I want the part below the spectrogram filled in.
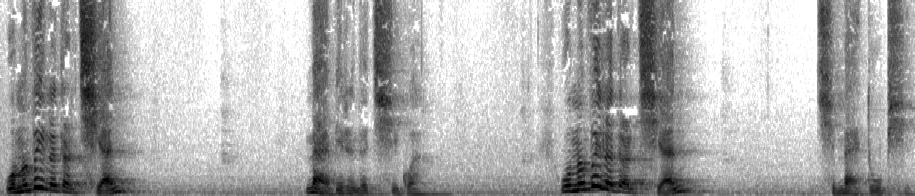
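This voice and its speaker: Male priest, fairly high voice, very animated delivery, emphatic homily with loud peaks and hushed drops. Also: slow pace, long pauses. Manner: emphatic preaching, sweeping rises and drops in pitch and loudness.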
